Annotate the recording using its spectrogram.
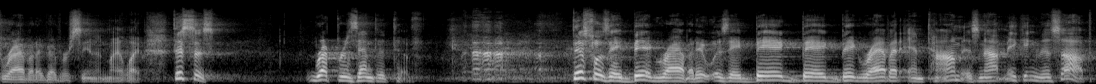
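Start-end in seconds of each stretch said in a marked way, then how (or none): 1.7-9.1 laughing. Real, not acted. Laughing about huge rabbit.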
